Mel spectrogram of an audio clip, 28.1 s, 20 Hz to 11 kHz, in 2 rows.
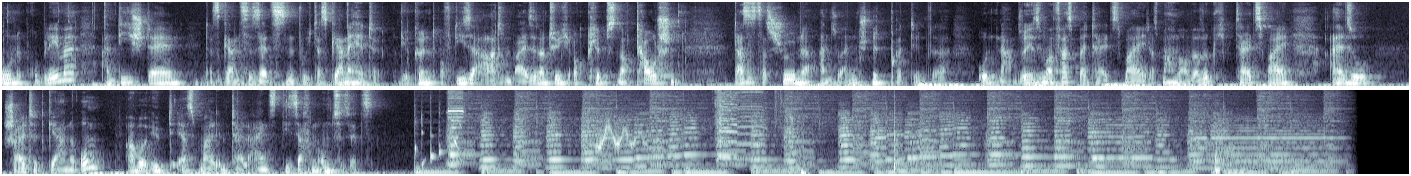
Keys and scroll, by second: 0.9 space, 3.3 space.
